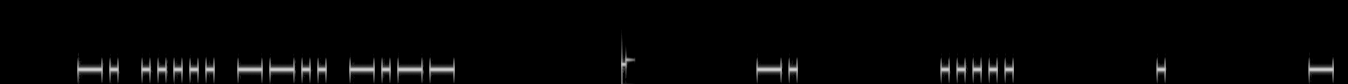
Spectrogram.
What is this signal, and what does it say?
Morse code, heard as a keyed tone, about 15 wpm, spaced as for 8 wpm, 700 Hz. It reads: N5ZY N5ET
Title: USA Call Signs - 4 Characters - 6x Character Spacing - 15wpm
